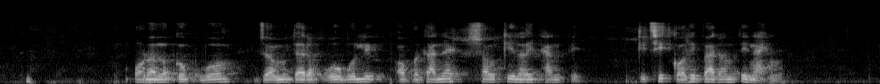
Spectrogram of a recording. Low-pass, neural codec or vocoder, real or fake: 7.2 kHz; codec, 16 kHz, 0.8 kbps, ZipCodec; fake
